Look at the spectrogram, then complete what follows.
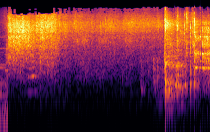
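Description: A surprise-filled firecracker's fuse hissing for about three seconds, then a sharp bang a little after three seconds in as it goes off, followed by a clatter of small things landing.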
